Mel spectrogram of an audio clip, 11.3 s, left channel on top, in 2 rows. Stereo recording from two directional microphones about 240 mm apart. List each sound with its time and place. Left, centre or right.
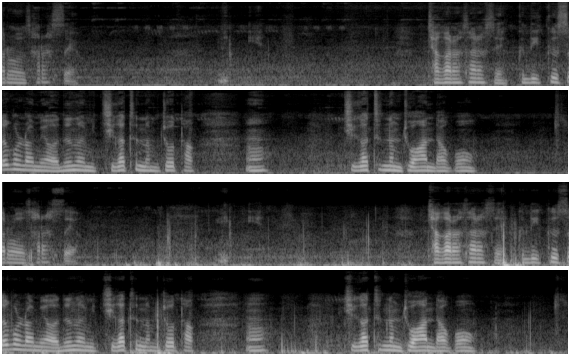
0.0 s speech: centre
4.3 s speech: centre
